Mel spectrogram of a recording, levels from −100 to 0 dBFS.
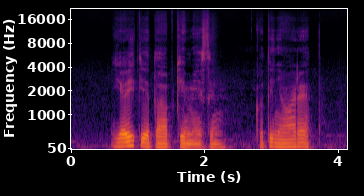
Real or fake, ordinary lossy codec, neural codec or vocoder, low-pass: fake; none; codec, 44.1 kHz, 7.8 kbps, Pupu-Codec; none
